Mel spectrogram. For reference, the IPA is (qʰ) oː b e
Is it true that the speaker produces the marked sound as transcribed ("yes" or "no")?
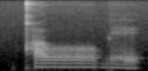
yes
